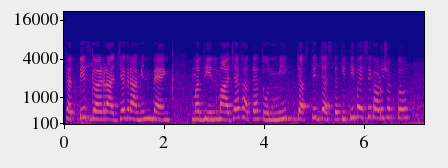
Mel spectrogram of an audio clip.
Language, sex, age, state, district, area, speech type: Marathi, female, 18-30, Maharashtra, Mumbai Suburban, urban, read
